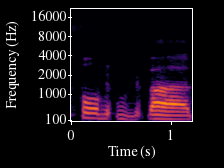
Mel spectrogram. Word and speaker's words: faux: So now the bash plate over here on the front is actually called as a faux bash plate, or it's spelled as FAUX, which means a false bash plate.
